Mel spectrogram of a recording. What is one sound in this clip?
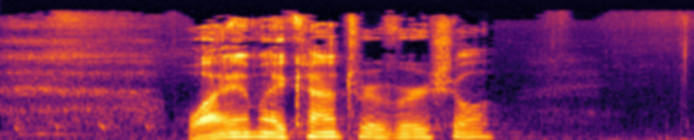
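An elderly man speaks loudly and with animation.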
